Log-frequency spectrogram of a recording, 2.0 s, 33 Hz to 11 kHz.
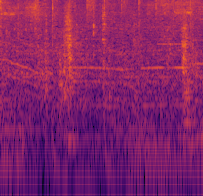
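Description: Background music over the steady low running of a JCB 3DX backhoe loader's diesel engine, heard from inside the cab.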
